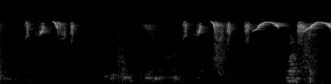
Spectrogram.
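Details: Kowul (grey-cheeked bulbul) in full song, kept as a lure for less vocal birds: bursts of sharp high twitters, a brief quieter gap, then a rising, looping trilled phrase at the end.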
